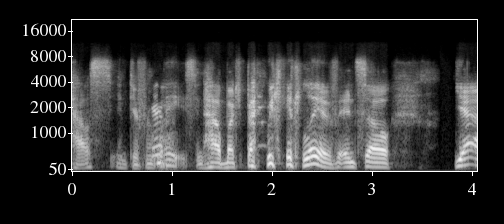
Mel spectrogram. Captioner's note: laughs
